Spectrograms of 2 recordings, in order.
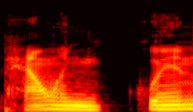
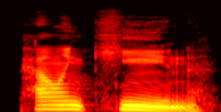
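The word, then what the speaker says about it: palanquin: palen before I think last time I said palen Quinn or palankin or something I looked it up this time so I knew how to pronounce it palen Keen is apparently the correct pronunciation okay but it's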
